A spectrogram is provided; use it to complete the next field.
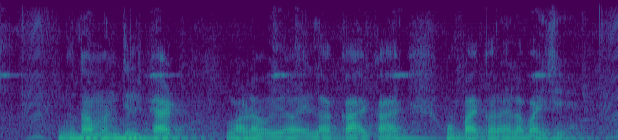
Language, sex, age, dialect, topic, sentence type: Marathi, male, 18-24, Varhadi, agriculture, question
